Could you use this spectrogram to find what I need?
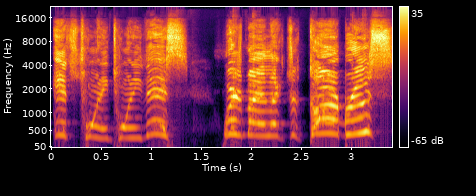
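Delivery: furious yell, very high and very loud. Retelling a cartoon scene where Joker yells in Batman's face: imitating Joker yelling. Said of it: "he starts yelling at him in his face".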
